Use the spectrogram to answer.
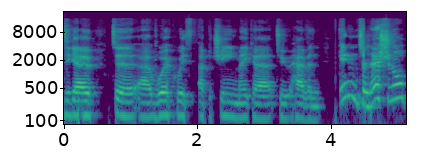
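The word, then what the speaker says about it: poitín: when you see it spell it looks like patine but it's pronounced pachin that's how Quail goat works so now you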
